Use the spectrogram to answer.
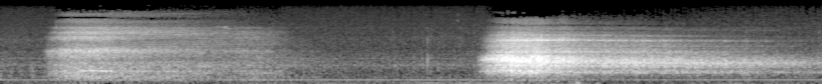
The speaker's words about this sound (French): Et soufflez toutes les tensions comme un nuage noir. Une deuxième fois.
